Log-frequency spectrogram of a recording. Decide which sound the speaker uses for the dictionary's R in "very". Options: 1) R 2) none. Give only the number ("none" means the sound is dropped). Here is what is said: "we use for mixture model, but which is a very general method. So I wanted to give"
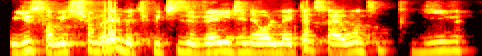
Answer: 1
